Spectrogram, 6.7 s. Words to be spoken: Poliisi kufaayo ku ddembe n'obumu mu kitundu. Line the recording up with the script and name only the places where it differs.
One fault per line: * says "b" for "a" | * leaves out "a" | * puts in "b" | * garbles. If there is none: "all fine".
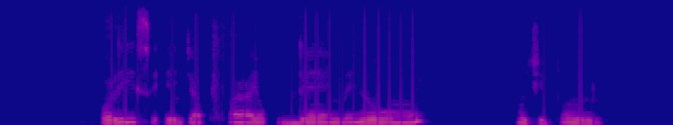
* puts in "ejja"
